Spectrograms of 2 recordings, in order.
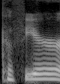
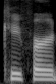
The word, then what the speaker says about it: kefir: So you can eat yogurt, kimchi, um there's a yogurt drink called kafir or kefir depends on how you say it or what you want to say.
